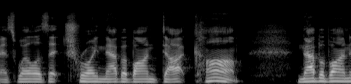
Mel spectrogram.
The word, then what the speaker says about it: Nababan: Nababon is spelled Nababan, and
